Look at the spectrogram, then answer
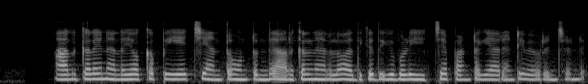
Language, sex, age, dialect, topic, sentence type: Telugu, female, 18-24, Utterandhra, agriculture, question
